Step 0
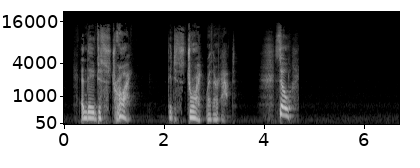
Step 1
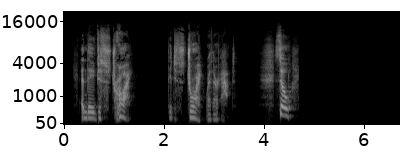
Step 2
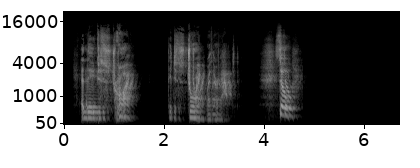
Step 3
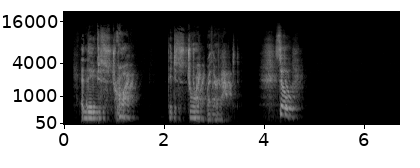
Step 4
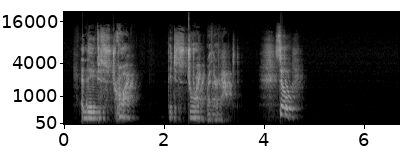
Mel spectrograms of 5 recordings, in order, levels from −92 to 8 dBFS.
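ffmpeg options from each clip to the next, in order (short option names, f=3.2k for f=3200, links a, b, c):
-af "bandpass=f=4.6k:t=q:w=0.83:csg=0"
-filter_complex "[0:a]asplit=2[a][b];[b]adelay=86,lowpass=f=1.7k:p=1,volume=-5dB,asplit=2[c][d];[d]adelay=86,lowpass=f=1.7k:p=1,volume=0.18,asplit=2[e][f];[f]adelay=86,lowpass=f=1.7k:p=1,volume=0.18[g];[a][c][e][g]amix=inputs=4:normalize=0"
-af "acompressor=threshold=-37dB:ratio=2,flanger=delay=9:depth=2.3:regen=46:speed=0.98:shape=triangular,volume=7.5dB"
-af "asoftclip=type=hard:threshold=-19.5dB,highshelf=f=4.8k:g=9,volume=3.5dB"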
